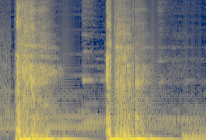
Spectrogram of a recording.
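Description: A cartoon man named Pavan coughs twice, two short, loud, close throat-clearing coughs separated by a brief pause.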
